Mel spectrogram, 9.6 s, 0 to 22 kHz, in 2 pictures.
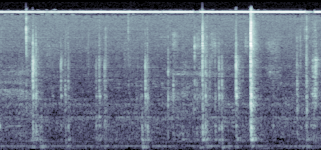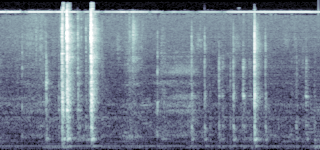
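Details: Akai GX747 two-speed reel-to-reel deck after lubricating the slide, which had grinding at power-up: crisp mechanical clicks over a faint steady motor hum with no grinding, a tape transport cycling normally.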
